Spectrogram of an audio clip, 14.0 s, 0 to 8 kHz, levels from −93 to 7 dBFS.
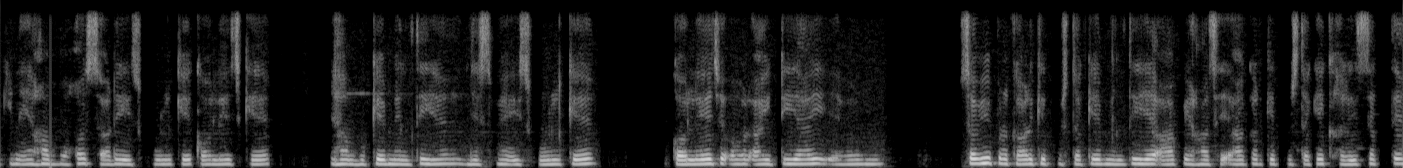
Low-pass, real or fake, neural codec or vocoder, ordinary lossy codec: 7.2 kHz; real; none; none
